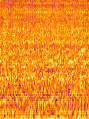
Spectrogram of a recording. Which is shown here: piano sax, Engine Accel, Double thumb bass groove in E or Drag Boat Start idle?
Engine Accel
